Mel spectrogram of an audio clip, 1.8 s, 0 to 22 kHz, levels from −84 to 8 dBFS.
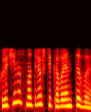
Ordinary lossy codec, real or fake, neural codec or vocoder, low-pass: Opus, 24 kbps; fake; codec, 16 kHz, 0.7 kbps, FocalCodec; 3.6 kHz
